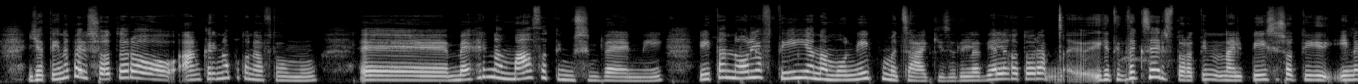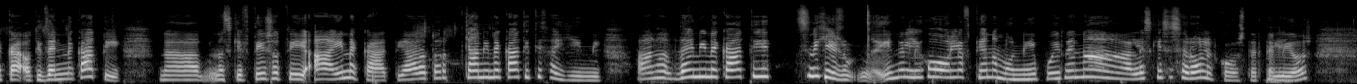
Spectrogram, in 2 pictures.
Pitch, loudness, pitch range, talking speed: 250 Hz, -19 LUFS, 210-310 Hz, 170 wpm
